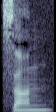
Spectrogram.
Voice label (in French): "san1", chinois; Cours-de-Chinois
